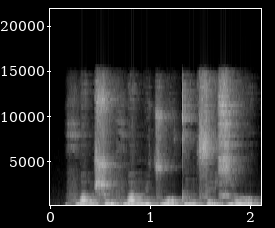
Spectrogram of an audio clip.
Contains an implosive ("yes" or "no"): no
